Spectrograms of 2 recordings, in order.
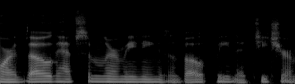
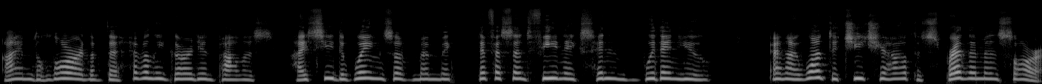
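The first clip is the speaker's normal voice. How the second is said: high, wondering noble voice; awed noble lady; 11 semitones higher than usual. Acted. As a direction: marvel at a hidden talent. Reads palace lord's lines.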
